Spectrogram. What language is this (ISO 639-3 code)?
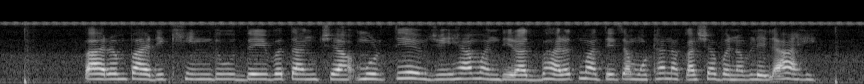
mar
